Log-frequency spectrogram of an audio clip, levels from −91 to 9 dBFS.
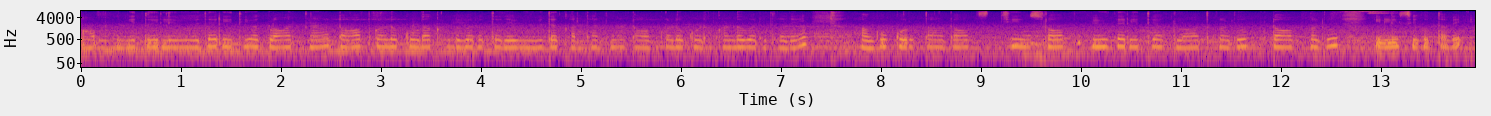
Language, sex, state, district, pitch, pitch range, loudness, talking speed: Kannada, male, Karnataka, Bijapur, 235 Hz, 225-245 Hz, -23 LUFS, 110 wpm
